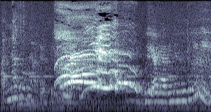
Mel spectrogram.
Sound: gasps

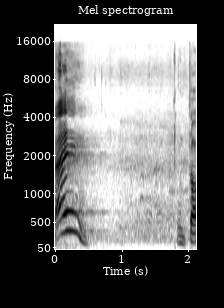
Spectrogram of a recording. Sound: laughter from the audience

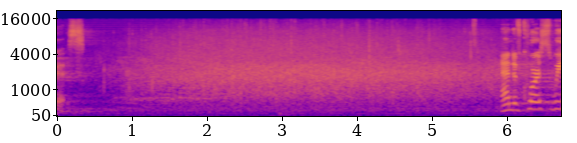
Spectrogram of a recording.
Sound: applause

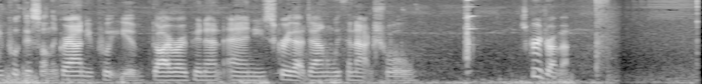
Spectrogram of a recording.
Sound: clunk noise

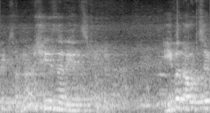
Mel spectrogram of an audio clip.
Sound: laugher

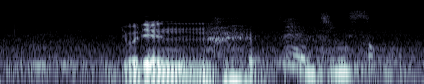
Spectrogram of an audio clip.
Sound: laughs

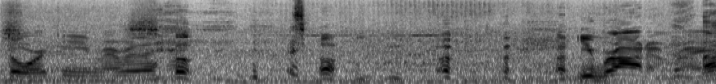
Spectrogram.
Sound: laughing

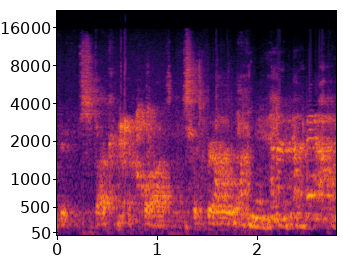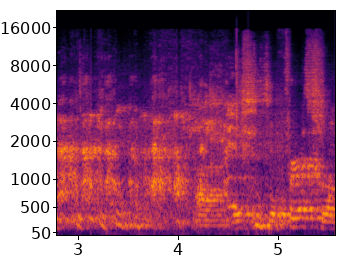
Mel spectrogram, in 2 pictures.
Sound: audience laughter

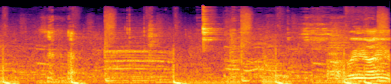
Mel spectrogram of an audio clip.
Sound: chuckling

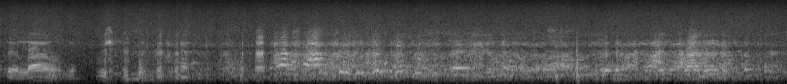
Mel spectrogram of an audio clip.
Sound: laughter

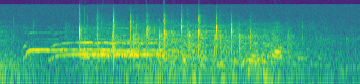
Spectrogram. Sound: applause

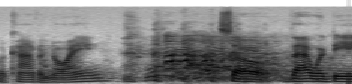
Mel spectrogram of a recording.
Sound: all laughing

